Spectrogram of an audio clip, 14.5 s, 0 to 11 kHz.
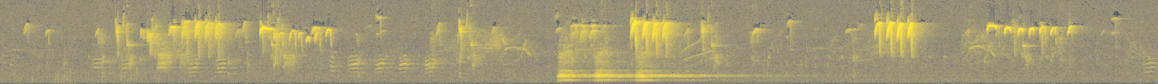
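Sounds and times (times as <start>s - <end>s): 
wind in a winter forest: 0.0s - 14.4s
small birds chirping in a winter forest: 0.2s - 14.4s
raven hoarse calls in a winter forest: 7.0s - 10.1s.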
